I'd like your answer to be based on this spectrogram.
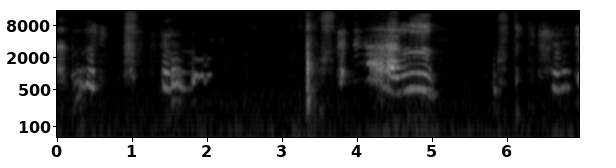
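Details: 4-month-old baby boy twitching and making noises while sleeping: brief whimpers and a short cry-like wail, face looking about to cry, settling without waking.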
